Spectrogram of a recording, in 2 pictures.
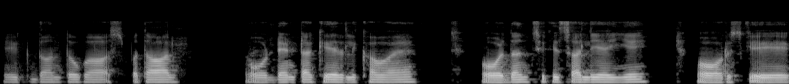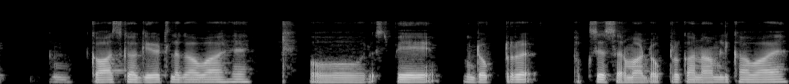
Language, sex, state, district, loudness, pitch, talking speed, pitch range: Rajasthani, male, Rajasthan, Churu, -20 LUFS, 110 Hz, 120 wpm, 110-115 Hz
